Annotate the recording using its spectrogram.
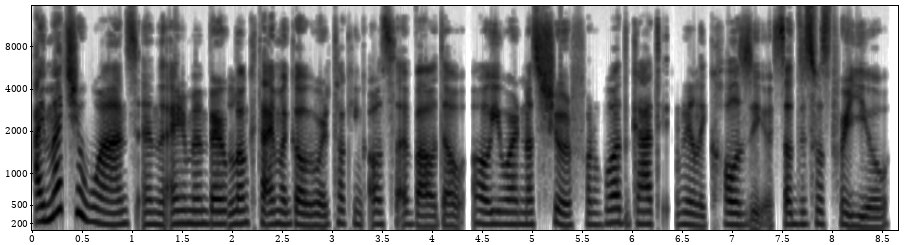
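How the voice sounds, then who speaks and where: A woman's voice: mid-range voice, moderate pace, few pauses, dry recording, studio quality. A woman hosting a faith podcast, asking questions and encouraging her guest in casual conversation. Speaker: podcast host. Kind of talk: casual interview chat.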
